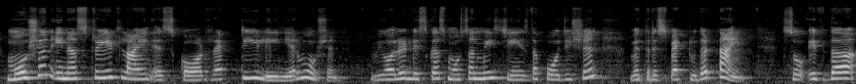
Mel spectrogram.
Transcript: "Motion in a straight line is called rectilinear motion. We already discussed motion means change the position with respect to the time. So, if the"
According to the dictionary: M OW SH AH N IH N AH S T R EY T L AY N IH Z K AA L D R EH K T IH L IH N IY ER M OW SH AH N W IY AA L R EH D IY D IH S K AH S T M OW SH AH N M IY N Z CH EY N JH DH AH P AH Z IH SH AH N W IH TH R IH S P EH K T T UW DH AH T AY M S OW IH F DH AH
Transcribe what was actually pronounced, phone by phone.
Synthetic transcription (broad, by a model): M OW SH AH N IH N AH S T R EY T L AY N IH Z K AA L D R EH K T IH L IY N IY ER M OW SH AH N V IY AA L R EH D IY D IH S K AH S M OW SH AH N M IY Z CH EY N JH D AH P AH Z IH SH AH N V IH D R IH S P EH K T T UW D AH T AY M S OW IH F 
